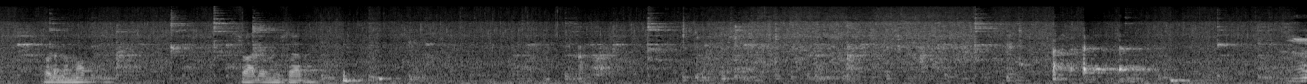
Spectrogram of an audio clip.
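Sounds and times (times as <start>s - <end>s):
curry sizzling in a pan: 0.0s - 13.0s
spoon clinking against pan: 0.2s - 2.8s.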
